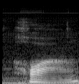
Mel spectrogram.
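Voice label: "huang3", Chinese pinyin, third tone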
